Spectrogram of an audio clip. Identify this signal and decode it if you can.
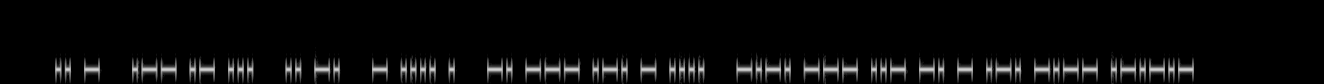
Morse code, heard as a keyed tone, about 25 wpm, 700 Hz. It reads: IT WAS IN THE NORTH COUNTRY.
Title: Sentences from Top 1000 Words - Review Part 1 - 25wpm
